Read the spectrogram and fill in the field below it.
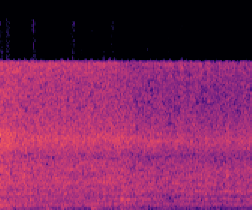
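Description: Two medium-size tomatoes hit a hot pan for paneer biryani and fry with a steady, close, hissing sizzle that eases slightly as it settles, with no talking.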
